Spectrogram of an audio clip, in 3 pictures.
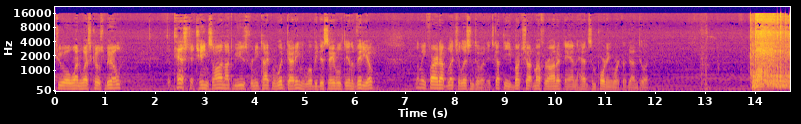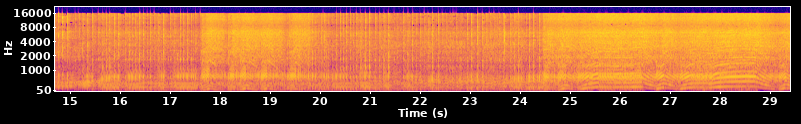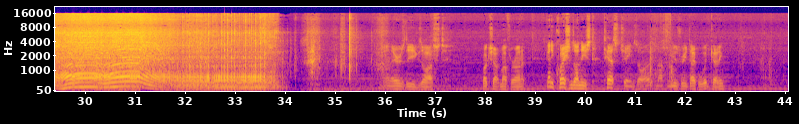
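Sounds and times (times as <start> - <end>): chainsaw revving: 13.9 - 34.2.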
